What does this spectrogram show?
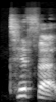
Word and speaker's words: antifa: when they say antifa they say tifa not tifa like fash they don't pronounce it like fascism they make it sound like this tifa thing which doesn't it's not fashion it doesn't sound right and that's on purpose it's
